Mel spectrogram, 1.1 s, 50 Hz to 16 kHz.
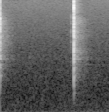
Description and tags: Electronics-Flashlight-Plastic-Button-02
This is the sound of the button on a small handheld flashlight being pressed on then off.
Button, Flashlight, On, Switch, Off, Plastic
